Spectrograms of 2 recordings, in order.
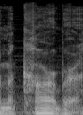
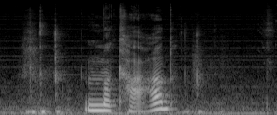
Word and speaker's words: macabre: lights are just green what a macarber souvenir Macabre is that what he's what a macarbrough souvenir macabre that is how you pronounce that Mr Pierce it's my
